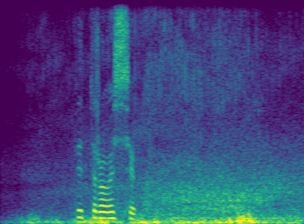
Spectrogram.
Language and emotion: Russian, neutral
